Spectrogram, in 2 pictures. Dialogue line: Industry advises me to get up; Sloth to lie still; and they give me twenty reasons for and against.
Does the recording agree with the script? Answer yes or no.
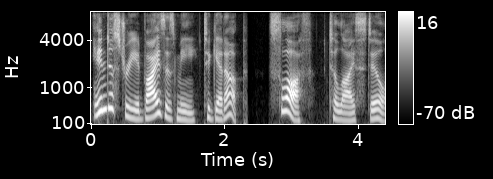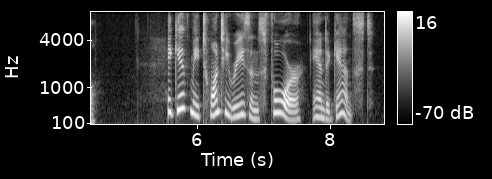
no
